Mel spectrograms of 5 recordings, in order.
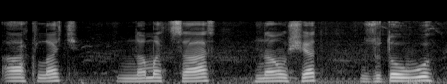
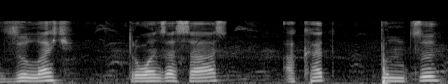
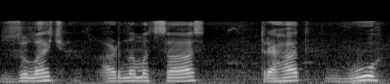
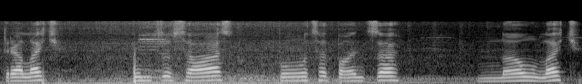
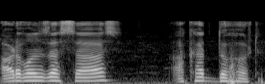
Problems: constant background noise, background conversations at intervals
